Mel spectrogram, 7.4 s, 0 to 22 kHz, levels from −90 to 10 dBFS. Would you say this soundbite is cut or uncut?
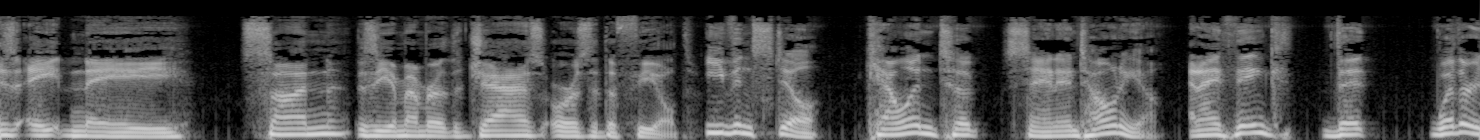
cut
